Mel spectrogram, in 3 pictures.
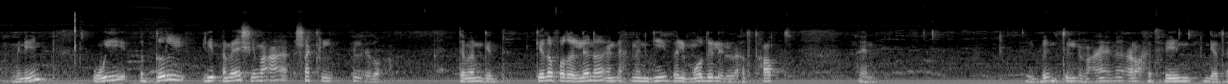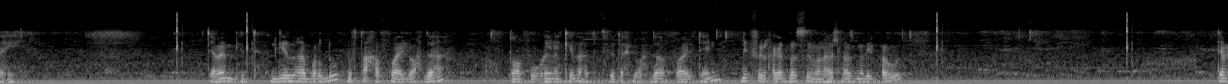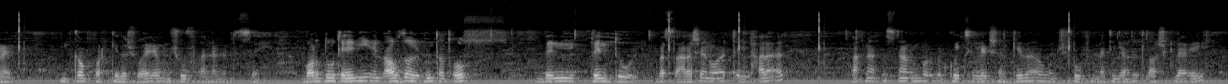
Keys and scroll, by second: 27.7 ctrl+=, 27.7 ctrl+=, 27.9 ctrl+=, 28.1 ctrl+=, 28.5 ctrl+=, 29.1 ctrl+=, 30.9 space.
